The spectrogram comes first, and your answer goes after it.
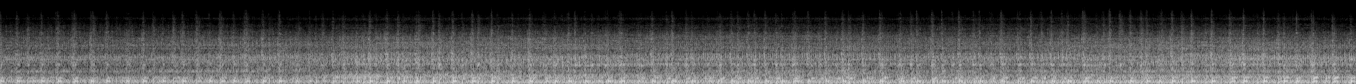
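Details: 1997 Yamaha Banshee two-stroke twin on restored OEM stock exhaust: steady, even low idle burble, no misses or rattles, much quieter than the earlier grunty pipes; normal idle.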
